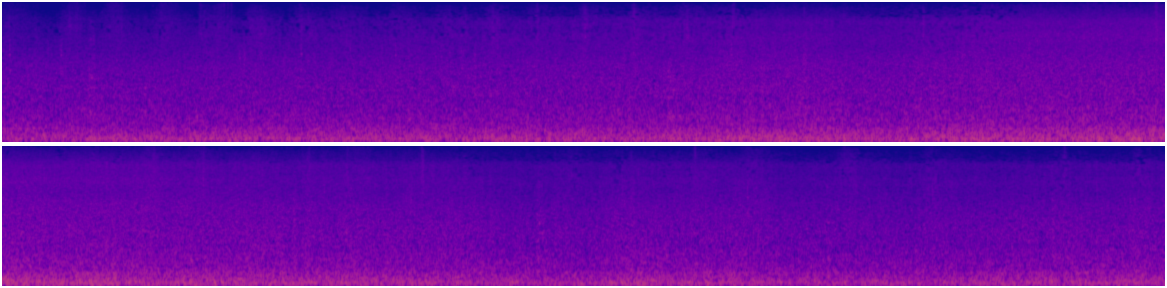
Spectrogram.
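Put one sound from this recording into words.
Strong wind blows steadily outdoors.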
